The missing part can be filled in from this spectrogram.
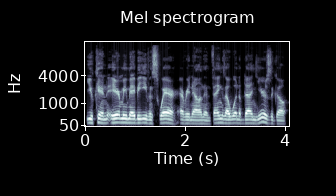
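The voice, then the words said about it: Slight twang in speech. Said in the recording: “You can hear my voice. You can hear a little bit of my twang.”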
